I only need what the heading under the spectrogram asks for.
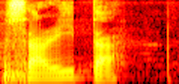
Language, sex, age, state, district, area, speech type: Assamese, male, 18-30, Assam, Sonitpur, rural, read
